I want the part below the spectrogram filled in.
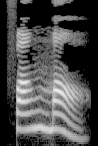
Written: Fang Mao

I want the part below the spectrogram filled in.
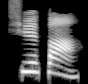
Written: Xue Ba

